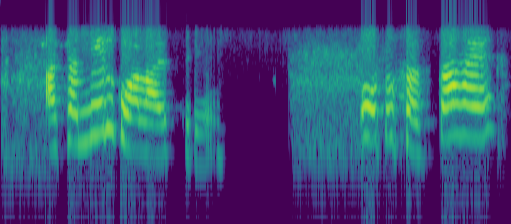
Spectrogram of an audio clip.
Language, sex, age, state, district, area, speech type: Hindi, female, 45-60, Uttar Pradesh, Pratapgarh, rural, conversation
